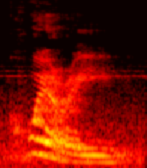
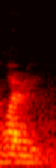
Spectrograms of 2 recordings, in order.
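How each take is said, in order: First: The word is said with every sound clear. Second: The word is mumbled with unclear sounds. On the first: The speaker calls it right. "At least your k is clear, your ro is clear, your e is clear" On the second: The speaker calls it wrong. "It doesn't work like that"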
